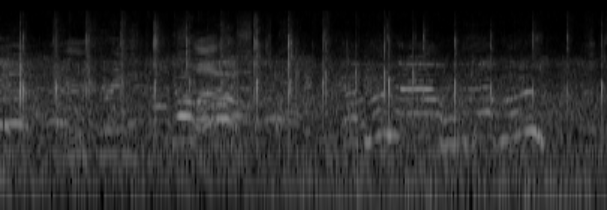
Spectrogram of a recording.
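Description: Players and spectators shouting across an outdoor lacrosse field during play, several voices calling over each other, with repeated sharp clicks throughout.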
